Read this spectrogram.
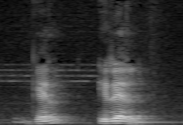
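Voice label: Santali, male, eighteen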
